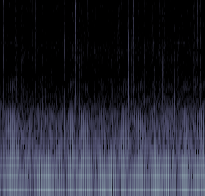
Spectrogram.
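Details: A cat's rich, low purr pulses steadily with its breathing, a buzzing rumble that fills the foreground, while a fireplace crackles and pops in scattered bursts.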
